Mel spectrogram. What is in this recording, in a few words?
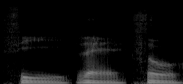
"thiretho", concat syllables; Affixing experiment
